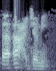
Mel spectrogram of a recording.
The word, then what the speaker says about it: أَعْجَمِي: You don't say أَعْجَمِي. Rather you pronounce it as follows. أَعْجَمِي, أَعْجَمِي. You don't pronounce it a full hamza, and you don't pronounce it as an alif, full alif. It is in between.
